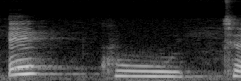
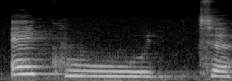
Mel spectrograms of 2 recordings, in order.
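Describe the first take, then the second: First: ايكوت drawn out even slower, syllable by syllable; very slow teaching read of ايكوت; slow spelled-out word. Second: ايكوت stretched out very slowly; slow teaching read of ايكوت; slow spelled-out word. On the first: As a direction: let each part of ايكوت ring out. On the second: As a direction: sound out ايكوت slowly for pupils. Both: Shown as a demonstration.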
